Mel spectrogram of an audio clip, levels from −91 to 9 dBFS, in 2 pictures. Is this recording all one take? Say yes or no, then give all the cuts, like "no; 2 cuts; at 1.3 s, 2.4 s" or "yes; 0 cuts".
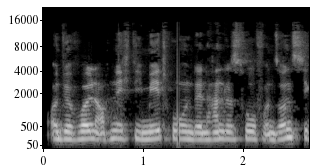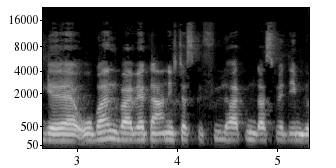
yes; 0 cuts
